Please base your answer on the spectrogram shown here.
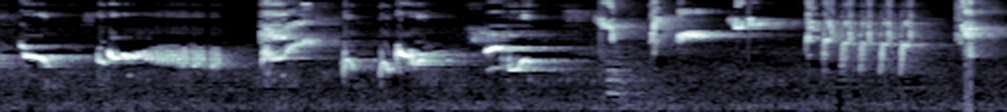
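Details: Plontang bird singing a lively medley of whistled slurs, short buzzy notes and a rapid high trill near the end, phrases separated by short gaps.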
